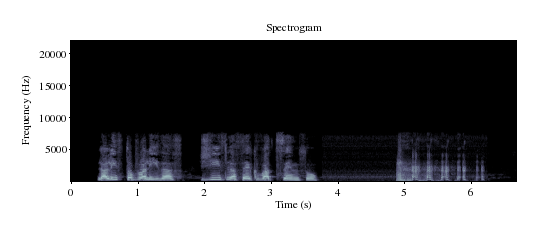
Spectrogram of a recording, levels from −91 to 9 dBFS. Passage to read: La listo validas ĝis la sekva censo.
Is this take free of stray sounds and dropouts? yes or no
no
